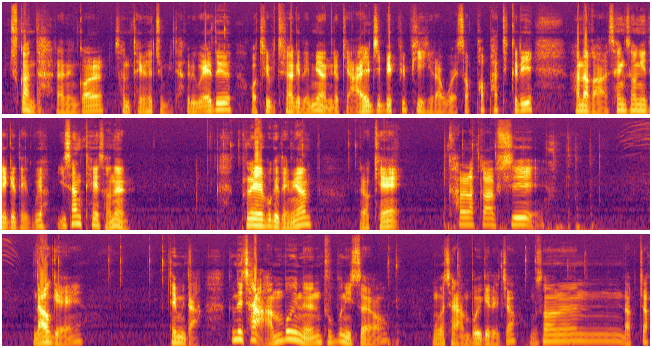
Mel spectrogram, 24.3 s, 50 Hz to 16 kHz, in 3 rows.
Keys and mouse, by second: 2.7 click, 10.9 click, 11.1 click, 11.7 click, 12.5 click, 13.9 alt+click, 14.1 alt+right click, 14.1-15.5 typing, 16.7 click, 16.9 click, 18.1 click, 22.1 alt+middle click, 22.8 click, 23.3 click, 23.3 r.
